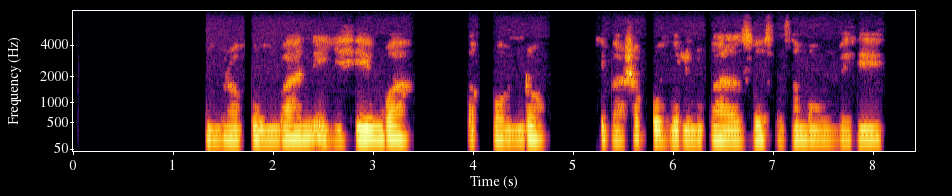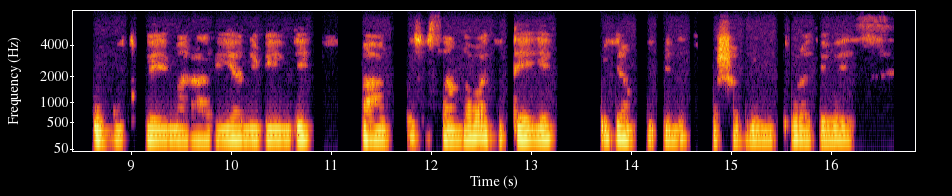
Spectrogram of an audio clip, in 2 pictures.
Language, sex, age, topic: Kinyarwanda, female, 25-35, health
